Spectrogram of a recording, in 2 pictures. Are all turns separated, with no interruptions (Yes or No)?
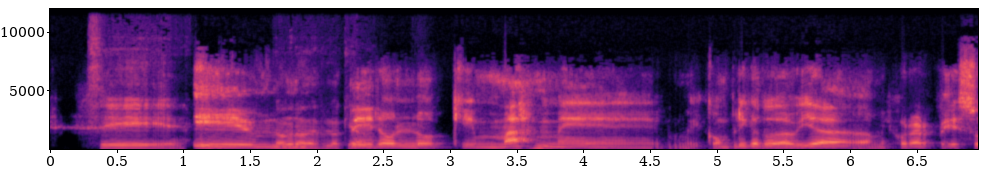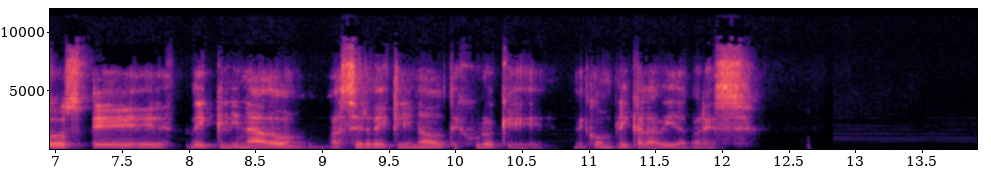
No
